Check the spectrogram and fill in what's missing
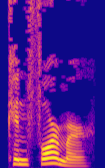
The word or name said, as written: conformer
